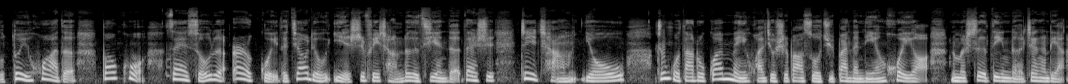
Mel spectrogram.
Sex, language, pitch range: female, Chinese, 150-205 Hz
